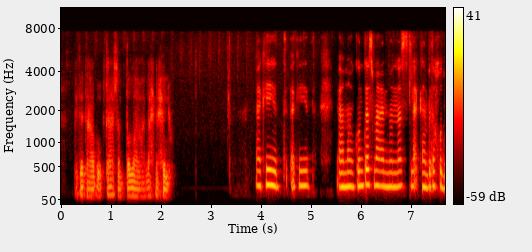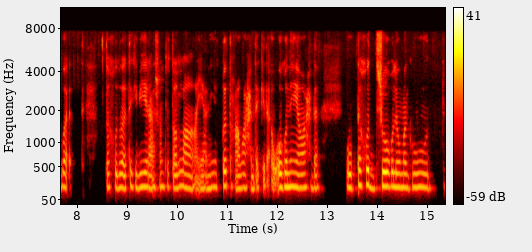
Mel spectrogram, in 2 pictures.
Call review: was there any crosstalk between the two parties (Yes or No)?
No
